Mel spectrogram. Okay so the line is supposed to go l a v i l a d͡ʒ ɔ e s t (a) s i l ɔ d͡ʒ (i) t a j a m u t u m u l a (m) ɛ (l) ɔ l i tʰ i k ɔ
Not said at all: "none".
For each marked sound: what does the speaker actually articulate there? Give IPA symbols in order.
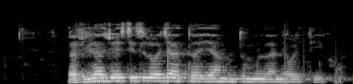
i, a, n, none

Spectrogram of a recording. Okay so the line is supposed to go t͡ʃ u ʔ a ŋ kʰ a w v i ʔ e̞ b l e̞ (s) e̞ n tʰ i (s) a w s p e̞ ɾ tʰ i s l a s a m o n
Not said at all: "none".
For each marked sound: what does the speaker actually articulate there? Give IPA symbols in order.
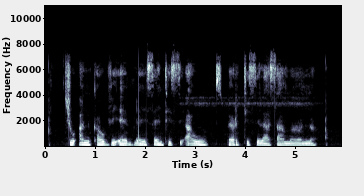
s, s

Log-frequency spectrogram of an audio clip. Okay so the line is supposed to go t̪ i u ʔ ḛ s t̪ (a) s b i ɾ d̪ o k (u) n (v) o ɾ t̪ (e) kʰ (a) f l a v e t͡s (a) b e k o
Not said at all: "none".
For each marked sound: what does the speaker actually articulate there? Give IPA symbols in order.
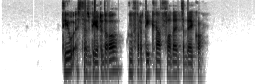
a, u, f, i, a, a

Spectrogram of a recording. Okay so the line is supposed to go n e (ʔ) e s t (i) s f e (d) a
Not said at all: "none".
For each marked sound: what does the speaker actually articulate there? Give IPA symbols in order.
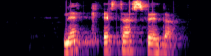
k, a, d

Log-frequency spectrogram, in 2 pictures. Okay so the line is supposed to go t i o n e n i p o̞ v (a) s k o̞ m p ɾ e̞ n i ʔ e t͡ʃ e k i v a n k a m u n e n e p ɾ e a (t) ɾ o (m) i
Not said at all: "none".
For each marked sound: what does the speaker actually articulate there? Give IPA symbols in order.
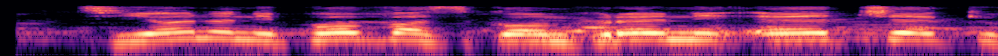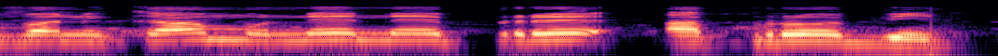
a, p, b

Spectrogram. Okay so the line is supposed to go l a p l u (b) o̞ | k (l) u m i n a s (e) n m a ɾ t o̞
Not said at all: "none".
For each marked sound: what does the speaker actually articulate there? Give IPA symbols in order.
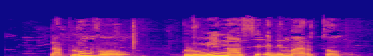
v, l, e

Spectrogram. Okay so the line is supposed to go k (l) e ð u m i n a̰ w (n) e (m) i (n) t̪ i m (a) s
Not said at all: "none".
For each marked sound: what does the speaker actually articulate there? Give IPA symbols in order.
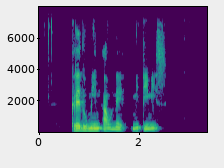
ɾ, n, m, none, i

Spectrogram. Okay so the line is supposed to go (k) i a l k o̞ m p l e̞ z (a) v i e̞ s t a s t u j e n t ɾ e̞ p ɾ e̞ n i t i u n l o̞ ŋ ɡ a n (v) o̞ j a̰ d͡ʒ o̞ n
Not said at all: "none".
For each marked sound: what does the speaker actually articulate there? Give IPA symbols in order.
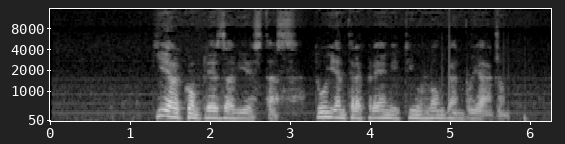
k, a, v

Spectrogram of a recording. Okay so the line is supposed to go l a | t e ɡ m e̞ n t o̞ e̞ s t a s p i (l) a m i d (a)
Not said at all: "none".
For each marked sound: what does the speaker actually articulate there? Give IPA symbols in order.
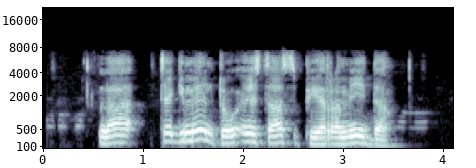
ɾ, a

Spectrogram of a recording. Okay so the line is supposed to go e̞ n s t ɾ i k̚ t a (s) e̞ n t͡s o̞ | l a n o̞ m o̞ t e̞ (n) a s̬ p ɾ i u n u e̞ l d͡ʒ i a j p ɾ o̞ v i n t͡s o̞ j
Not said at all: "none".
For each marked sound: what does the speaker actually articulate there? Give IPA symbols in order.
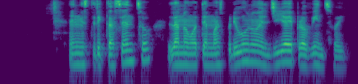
s, m

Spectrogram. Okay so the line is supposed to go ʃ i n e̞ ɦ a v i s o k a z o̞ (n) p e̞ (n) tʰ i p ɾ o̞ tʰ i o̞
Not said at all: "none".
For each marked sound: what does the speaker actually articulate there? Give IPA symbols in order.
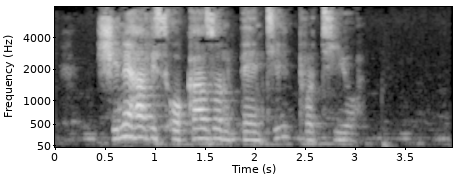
n, n

